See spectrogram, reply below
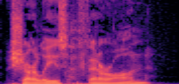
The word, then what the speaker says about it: Charlize Theron: Now, born in 1975, and I don't know how to pronounce this name. I've heard it so many different ways. Charlize Theron? – Yeah. – Is that right? – I think you did it right.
